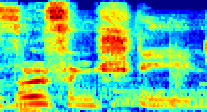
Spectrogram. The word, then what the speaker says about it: Wolfenstein: is Castle Vulfenstein. The Americans do not pronounce it correctly.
